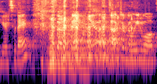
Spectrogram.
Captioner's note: all laughing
